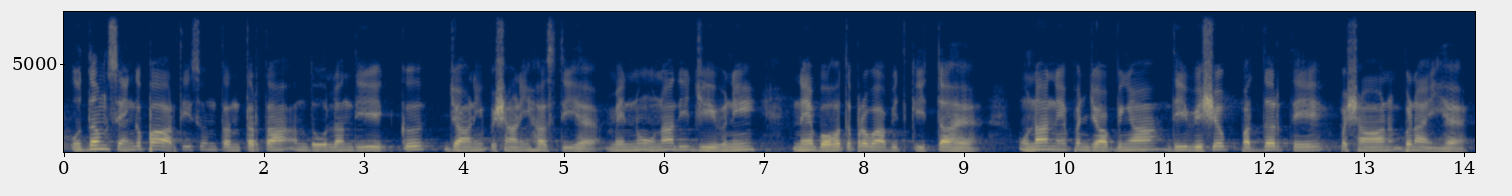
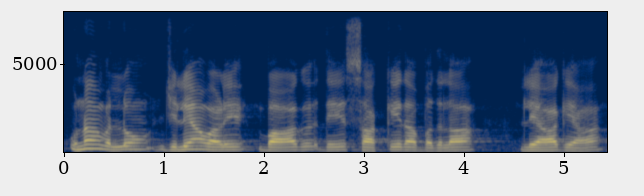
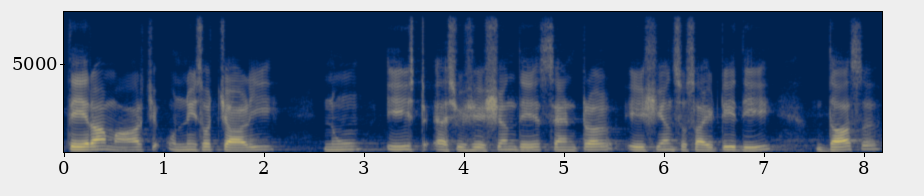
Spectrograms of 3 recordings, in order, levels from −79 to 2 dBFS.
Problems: background sounds at intervals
